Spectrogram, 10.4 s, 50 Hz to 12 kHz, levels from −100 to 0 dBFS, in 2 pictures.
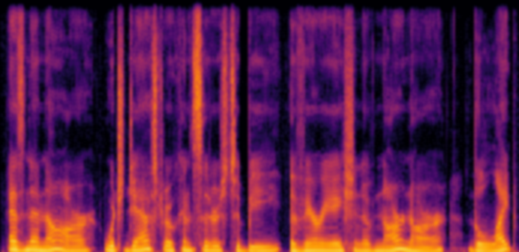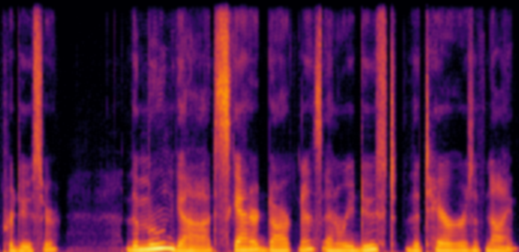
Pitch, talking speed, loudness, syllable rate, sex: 180 Hz, 145 wpm, -17 LUFS, 4.3 syllables/s, female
